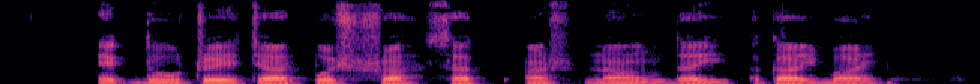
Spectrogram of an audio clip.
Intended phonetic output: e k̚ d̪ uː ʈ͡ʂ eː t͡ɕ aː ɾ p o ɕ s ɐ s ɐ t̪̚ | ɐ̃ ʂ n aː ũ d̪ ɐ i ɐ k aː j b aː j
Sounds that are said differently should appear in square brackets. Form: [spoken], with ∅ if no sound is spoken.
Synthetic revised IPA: e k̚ d̪ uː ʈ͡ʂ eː t͡ɕ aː ɾ p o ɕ [ʂ] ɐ s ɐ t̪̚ | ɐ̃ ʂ n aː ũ d̪ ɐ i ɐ k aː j b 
